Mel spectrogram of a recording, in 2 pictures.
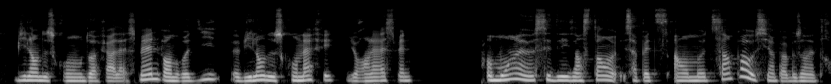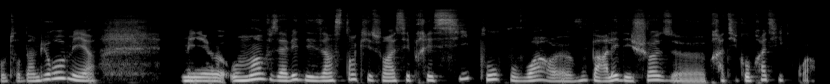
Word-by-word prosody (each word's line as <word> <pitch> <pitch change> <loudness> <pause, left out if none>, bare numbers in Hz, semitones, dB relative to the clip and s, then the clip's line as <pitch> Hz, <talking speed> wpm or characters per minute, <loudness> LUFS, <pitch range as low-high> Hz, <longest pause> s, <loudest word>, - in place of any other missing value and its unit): Bilan 190 0 +4
de 180 - +4
ce - - -5
qu'on 165 -1 0
doit 160 -1 0
faire 160 0 -2
la 155 0 -4
semaine, 235 +3 +2
vendredi, 175 +6 +1
heu, 170 - 0
bilan 180 +5 +5
de 185 - +6
ce 175 - +3
qu'on 185 -1 +2
a 200 - +1
fait 195 -1 -5
durant 160 -1 -3
la 175 +2 +1
semaine. 180 0 -4 0.8
Au 195 - +6
moins, 210 +1 +5
heu, - - +1
c'est 205 +1 -2
des 185 -1 +4
instants 175 +2 +1
ça 175 - -6
peut 170 - -1
être 165 - -3
s 165 - -12
en 175 0 +1
mode 175 0 +1
sympa 255 - -1
aussi, 230 - 0
hein. - - -1
Pas 155 -2 -4
besoin 160 +1 -1
d'être 155 0 -8
autour 155 +1 -9
d'un 160 +2 -2
bureau, 250 +9 +2
mais 200 -9 +2
heu, - - -2 0.9
mais 170 0 +4
heu, 160 -2 +2
au 175 - +1
moins 220 +8 +5
vous 215 -7 -4
avez 175 +5 +3
des 175 -3 +1
instants 180 +6 -1
qui 205 - -7
sont 175 -1 -3
assez 170 +3 -2
précis 195 +9 -5
pour 225 +1 0
pouvoir, 175 0 -2
heu, 150 -1 -3
vous 180 +7 -5
parler 180 +2 +1
des 170 -4 -1
choses, 200 +1 -1
heu, 80 -2 -4
pratico-pratiques 180 +3 -5
quoi. - - -13
180 Hz, 230 wpm, -23 LUFS, 165-200 Hz, 0.9 s, de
